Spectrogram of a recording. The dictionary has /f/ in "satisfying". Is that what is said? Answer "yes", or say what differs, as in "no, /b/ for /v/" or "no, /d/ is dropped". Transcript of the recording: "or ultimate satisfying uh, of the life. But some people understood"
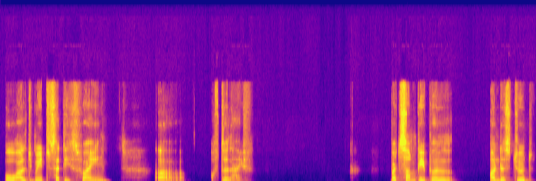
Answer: yes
